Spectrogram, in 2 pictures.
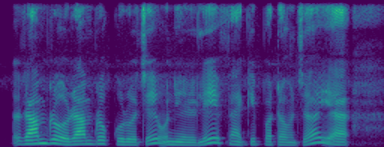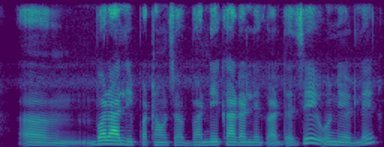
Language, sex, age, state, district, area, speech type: Nepali, female, 30-45, West Bengal, Kalimpong, rural, spontaneous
